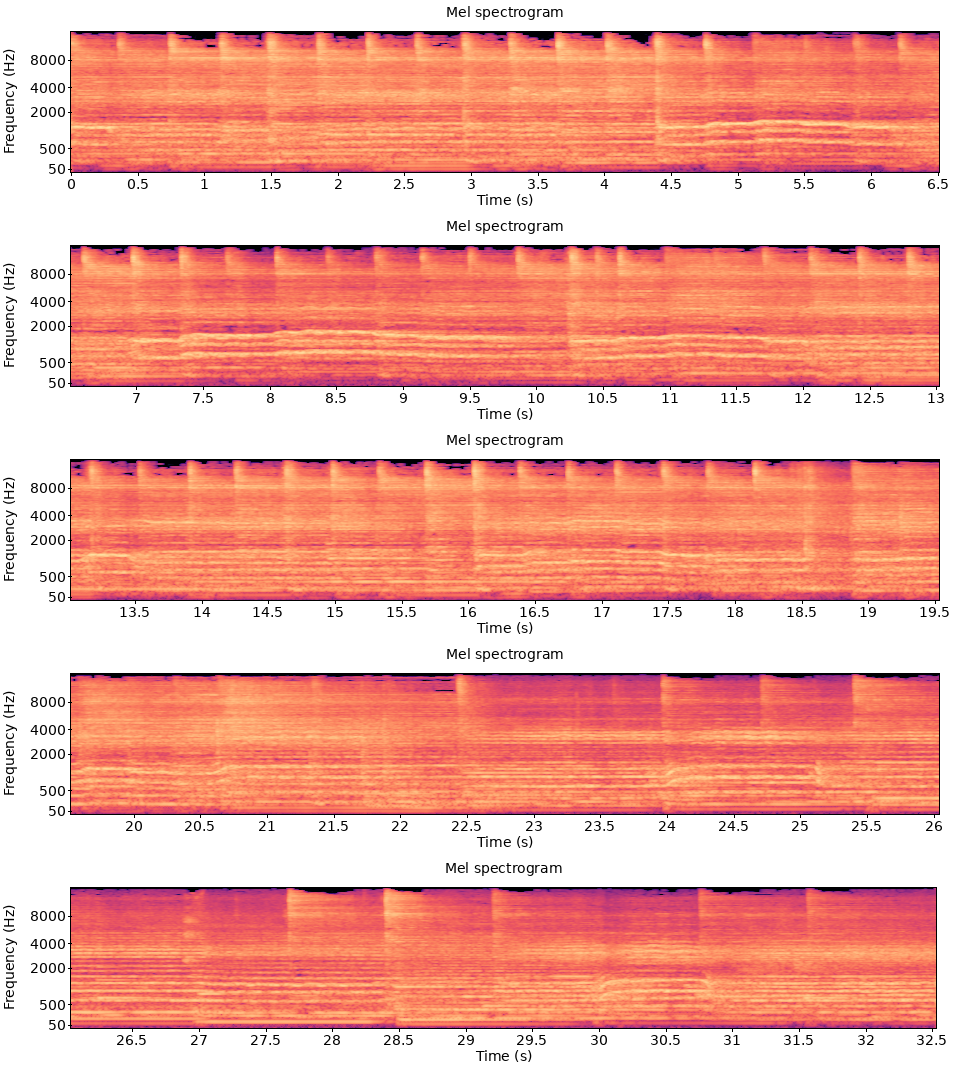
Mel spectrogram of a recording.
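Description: Mixed choir of women's and men's voices singing together in sustained harmony, over an accompaniment with a steady beat.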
